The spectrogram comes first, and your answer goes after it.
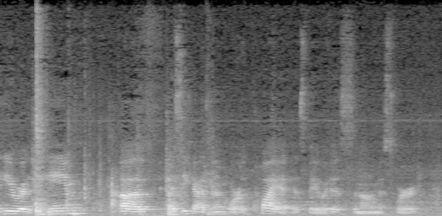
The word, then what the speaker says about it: hesychasm: If you want to spell it, it is HESYCHASM. And it's pronounced hesychasm.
